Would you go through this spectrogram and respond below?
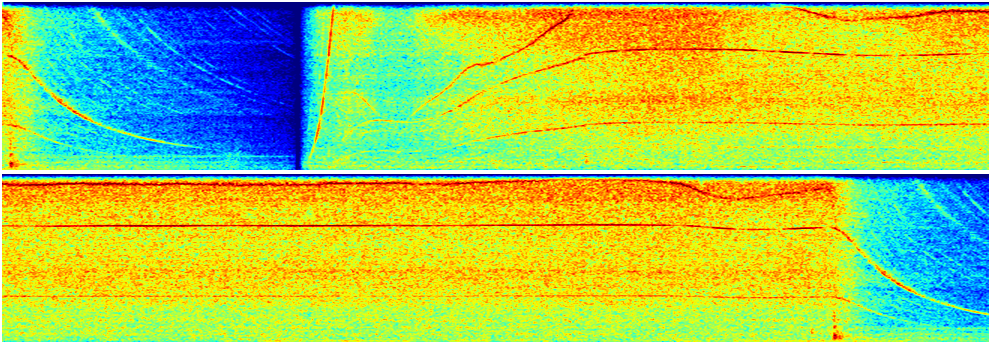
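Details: Dental drill: a high-pitched whine spinning up, holding steady for about ten seconds, then stopping. Recorded as an ASMR on-and-off drill sound.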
